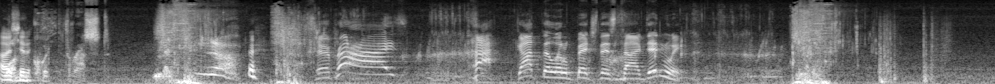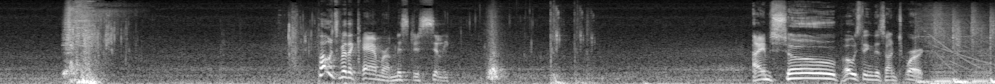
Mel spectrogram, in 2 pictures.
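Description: A man speaks mockingly with animation.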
